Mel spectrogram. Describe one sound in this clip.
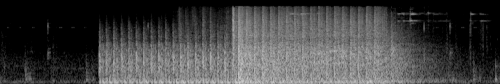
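An automatic rifle fires a rapid, loud burst.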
